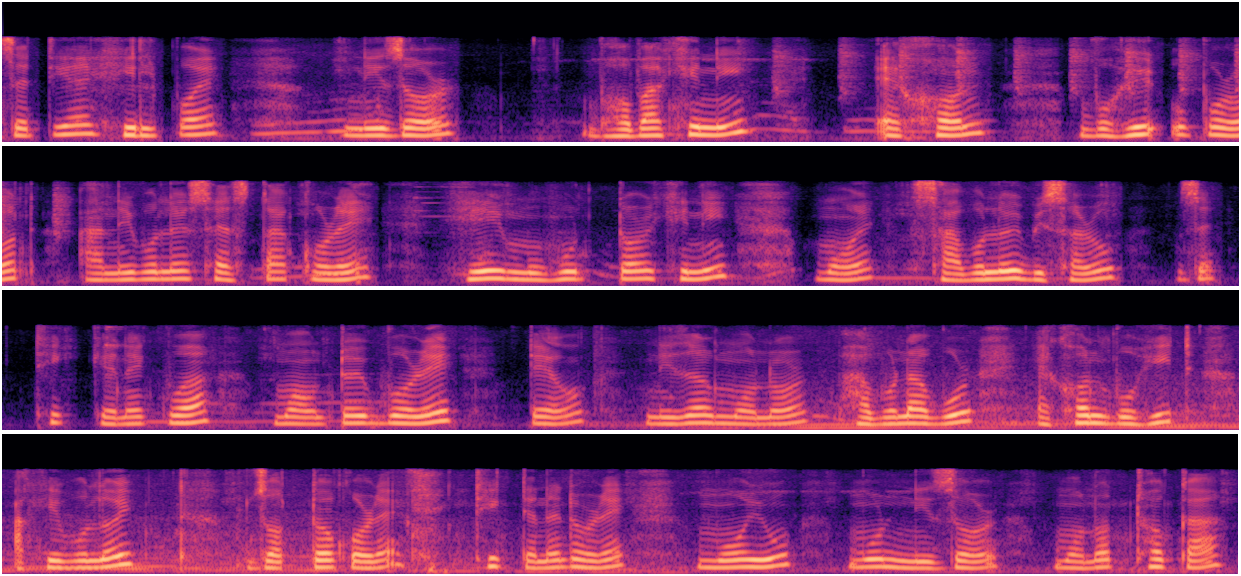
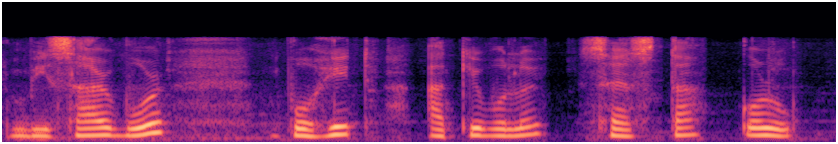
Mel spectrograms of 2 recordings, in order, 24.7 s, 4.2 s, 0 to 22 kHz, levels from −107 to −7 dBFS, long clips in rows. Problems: background sounds at intervals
